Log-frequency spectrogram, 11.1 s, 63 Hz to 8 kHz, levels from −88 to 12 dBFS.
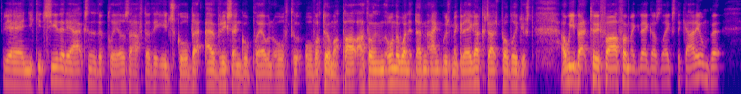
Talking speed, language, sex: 280 wpm, English, male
